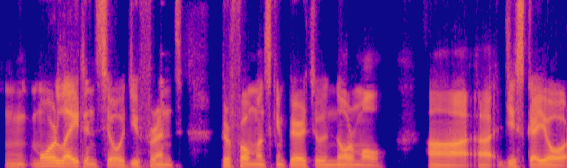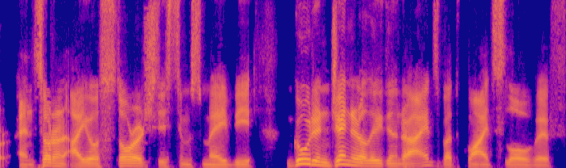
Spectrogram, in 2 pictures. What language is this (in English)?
English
